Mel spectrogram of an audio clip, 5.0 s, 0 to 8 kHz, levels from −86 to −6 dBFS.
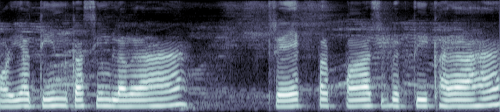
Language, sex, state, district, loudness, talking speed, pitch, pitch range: Hindi, male, Bihar, West Champaran, -16 LUFS, 170 wpm, 170 Hz, 165-175 Hz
